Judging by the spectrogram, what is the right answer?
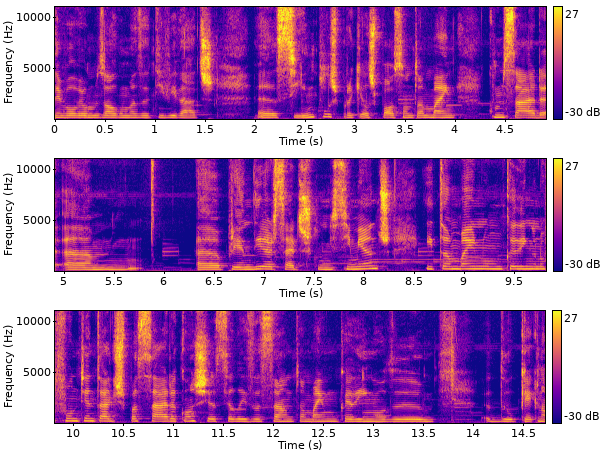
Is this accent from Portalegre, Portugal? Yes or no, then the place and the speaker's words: no; Guimarães, Braga, Portugal; tenho 28 anos e sou de Guimarães.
